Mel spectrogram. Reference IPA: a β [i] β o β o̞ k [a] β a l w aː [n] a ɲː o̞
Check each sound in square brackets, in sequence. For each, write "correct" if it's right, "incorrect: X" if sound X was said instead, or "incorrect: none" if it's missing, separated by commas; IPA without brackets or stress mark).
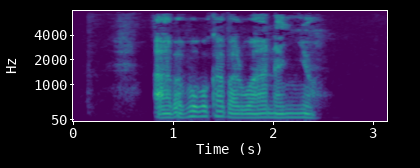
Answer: incorrect: a, correct, correct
